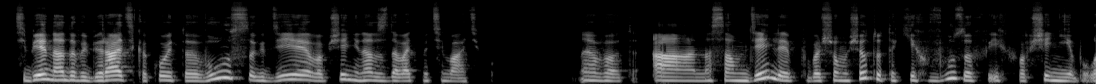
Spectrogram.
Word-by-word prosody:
тебе 215 Hz, +7 st, +6 dB
надо 200 Hz, -2 st, +3 dB
выбирать 190 Hz, +4 st, +4 dB
какой-то 170 Hz, -1 st, -4 dB
ВУЗ, 290 Hz, -, 0 dB
где 200 Hz, +5 st, +1 dB
вообще 175 Hz, +7 st, -3 dB
не 195 Hz, -4 st, -2 dB
надо 185 Hz, -1 st, -1 dB
сдавать 165 Hz, 0 st, -3 dB
математику. 155 Hz, -3 st, -8 dB, 1.0 s
А, 185 Hz, -1 st, -3 dB
вот. 165 Hz, -2 st, -5 dB, 0.2 s
А, 175 Hz, -1 st, +4 dB
на 170 Hz, +1 st, -7 dB
самом 180 Hz, -1 st, -1 dB
деле, 235 Hz, -, +3 dB
по 170 Hz, -2 st, -21 dB
большому 170 Hz, +1 st, -3 dB
счету, 270 Hz, +4 st, 0 dB
таких 175 Hz, 0 st, -8 dB
ВУЗов, 185 Hz, +2 st, -1 dB
их, 175 Hz, -, -10 dB
вообще 165 Hz, +5 st, -5 dB
не 170 Hz, -3 st, 0 dB
было. 150 Hz, +3 st, -7 dB
180 Hz, 140 wpm, -22 LUFS, 170-200 Hz, 1.0 s, тебе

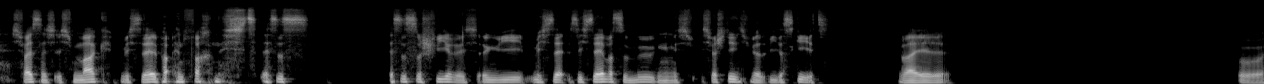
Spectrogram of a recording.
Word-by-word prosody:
Ich -, -, -9 dB
weiß 115 Hz, +1 st, +5 dB
nicht, 100 Hz, 0 st, -2 dB
ich 90 Hz, -, -6 dB
mag 115 Hz, +4 st, +4 dB
mich 100 Hz, -, -4 dB
selber 120 Hz, +2 st, +5 dB
einfach 125 Hz, +1 st, -1 dB
nicht. 130 Hz, -, +1 dB
Es -, -, -2 dB
ist 125 Hz, 0 st, 0 dB, 0.8 s
es 115 Hz, +3 st, -2 dB
ist 125 Hz, 0 st, 0 dB
so 120 Hz, -, 0 dB
schwierig 115 Hz, -6 st, -1 dB
irgendwie, 105 Hz, +1 st, 0 dB
mich 110 Hz, -1 st, -3 dB
sel 115 Hz, -, +3 dB
sich 110 Hz, 0 st, -3 dB
selber 120 Hz, 0 st, +6 dB
zu 105 Hz, -, -3 dB
mögen. 95 Hz, -4 st, -2 dB
Ich 95 Hz, -, -9 dB
ich -, -, -10 dB
versteh 125 Hz, -, 0 dB
nicht 115 Hz, -, -7 dB
mehr, 100 Hz, -5 st, -2 dB
wie 100 Hz, -, -5 dB
das 100 Hz, -1 st, -4 dB
geht, 115 Hz, -3 st, -3 dB, 0.8 s
weil 95 Hz, +1 st, +2 dB, 2.9 s
Oh, 75 Hz, 0 st, -3 dB
110 Hz, 150 wpm, -24 LUFS, 100-120 Hz, 2.9 s, selber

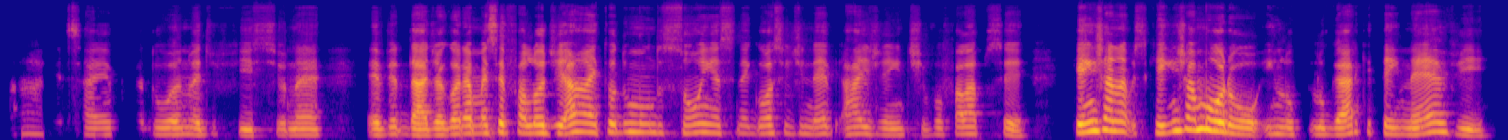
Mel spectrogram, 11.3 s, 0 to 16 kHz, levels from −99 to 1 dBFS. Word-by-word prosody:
Ai 180 Hz, 0 st, -21 dB
essa 165 Hz, -2 st, -14 dB
época 165 Hz, +1 st, -16 dB
do 170 Hz, 0 st, -8 dB
ano 170 Hz, 0 st, -4 dB
é 160 Hz, -, -2 dB
difícil, 150 Hz, -2 st, -10 dB
né. 155 Hz, 0 st, -5 dB, 0.3 s
É 155 Hz, -, -1 dB
verdade, 155 Hz, -2 st, +1 dB
agora 180 Hz, +5 st, +2 dB
mas 200 Hz, 0 st, -3 dB
você 225 Hz, -, +3 dB
falou 205 Hz, -2 st, +1 dB
de 200 Hz, 0 st, 0 dB
ai 225 Hz, +1 st, +3 dB
todo 225 Hz, 0 st, -3 dB
mundo 220 Hz, -2 st, -4 dB
sonha 210 Hz, +1 st, -6 dB
esse 200 Hz, +1 st, -16 dB
negócio 200 Hz, +1 st, -9 dB
de 190 Hz, 0 st, -16 dB
neve, 185 Hz, +1 st, -8 dB
ai 180 Hz, +1 st, -6 dB
gente, 155 Hz, -2 st, -12 dB
vou 170 Hz, +3 st, -14 dB
falar 180 Hz, +2 st, -4 dB
pra 180 Hz, 0 st, -31 dB
você, 150 Hz, -7 st, -6 dB, 0.4 s
quem 230 Hz, +4 st, +9 dB
já 275 Hz, +1 st, +5 dB
na 250 Hz, -1 st, +2 dB, 0.2 s
quem 215 Hz, +6 st, +2 dB
já 285 Hz, 0 st, +3 dB
morou 205 Hz, -, +8 dB
em 180 Hz, -, -12 dB
lu 170 Hz, -2 st, -8 dB
lugar 170 Hz, +4 st, -1 dB
que 225 Hz, -, -18 dB
tem 175 Hz, -5 st, -5 dB
neve, 165 Hz, -, -2 dB
180 Hz, 220 wpm, -23 LUFS, 165-205 Hz, 0.4 s, quem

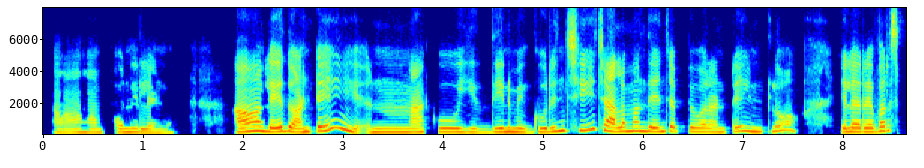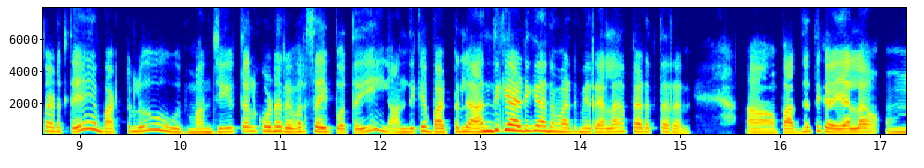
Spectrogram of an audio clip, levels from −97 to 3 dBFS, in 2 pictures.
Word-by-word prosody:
ఆహా! 200 Hz, +1 st, -5 dB, 0.2 s
పోనీలెండి. 205 Hz, -4 st, -4 dB, 0.7 s
ఆ! -, -, +5 dB, 0.2 s
లేదు 255 Hz, +3 st, +4 dB
అంటే, 245 Hz, +4 st, +2 dB, 0.9 s
నాకు 230 Hz, +1 st, -3 dB, 0.3 s
ఇద్ 205 Hz, -2 st, -7 dB
దీని 230 Hz, +1 st, +2 dB
వి 220 Hz, -, 0 dB, 0.2 s
గురించి 280 Hz, +7 st, 0 dB, 0.2 s
చాలామంది 270 Hz, 0 st, +3 dB
ఏం 250 Hz, -, +1 dB
చెప్పేవారంటే 245 Hz, -3 st, -3 dB
ఇంట్లో, 255 Hz, +4 st, -3 dB, 0.6 s
ఇలా 240 Hz, +1 st, +3 dB
రివర్స్ 275 Hz, +6 st, 0 dB
పెడతే 250 Hz, -2 st, 0 dB, 0.3 s
బట్టలు 220 Hz, +5 st, -2 dB, 0.5 s
మన 200 Hz, -, -2 dB
జీవితాలు 240 Hz, +4 st, -3 dB
కూడా 270 Hz, +1 st, +3 dB
రివర్సయిపోతయి. 235 Hz, -, 0 dB, 0.2 s
అందుకే 220 Hz, +6 st, -1 dB
బట్టలు 240 Hz, +3 st, 0 dB
అందుకే 320 Hz, +6 st, +6 dB
అడిగా 300 Hz, 0 st, +3 dB
అనమాట 245 Hz, -2 st, 0 dB
మీరెలా 225 Hz, +1 st, -1 dB, 0.2 s
పెడతారని. 225 Hz, -5 st, -3 dB, 0.6 s
ఆ! -, -, 0 dB, 0.3 s
పద్ధతిగా 250 Hz, +5 st, 0 dB, 0.2 s
ఎలా 230 Hz, +2 st, +3 dB, 0.2 s
హ్మ్. 220 Hz, +1 st, -4 dB
240 Hz, 115 wpm, -22 LUFS, 220-260 Hz, 0.9 s, అందుకే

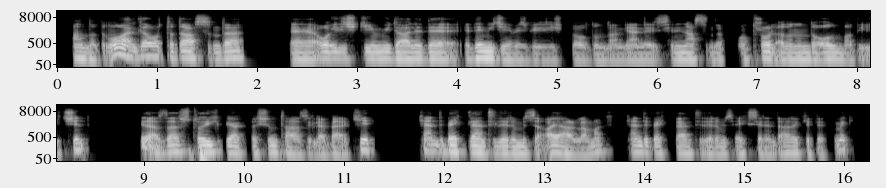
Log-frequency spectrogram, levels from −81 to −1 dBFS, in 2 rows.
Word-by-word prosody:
Anladım. 100 Hz, -5 st, -1 dB
O 150 Hz, -, +6 dB
hâlde 120 Hz, -3 st, +4 dB
ortada 120 Hz, -4 st, +3 dB
aslında, 100 Hz, +1 st, +1 dB, 0.5 s
eee, 90 Hz, 0 st, +2 dB
o 100 Hz, -1 st, +4 dB
ilişkiyi 100 Hz, 0 st, +2 dB
müdahale 95 Hz, -1 st, +2 dB
de 100 Hz, +1 st, +2 dB
edemeyeceğimiz 95 Hz, -4 st, +1 dB
bir 85 Hz, -, -5 dB
ilişki 80 Hz, +1 st, -8 dB
olduğundan, 80 Hz, -1 st, -5 dB
yani 85 Hz, +1 st, -2 dB
senin 90 Hz, -1 st, -3 dB
aslında 90 Hz, 0 st, -2 dB
kontrol 95 Hz, +3 st, 0 dB
alanında 90 Hz, +1 st, 0 dB
olmadığı 90 Hz, -1 st, 0 dB
için -, -, +1 dB, 0.6 s
biraz 100 Hz, -1 st, +3 dB
da 110 Hz, +1 st, +4 dB
stoic 110 Hz, 0 st, +2 dB
bir 105 Hz, -, +3 dB
yaklaşım 95 Hz, +1 st, -1 dB
tarzıyla 85 Hz, -4 st, -2 dB
belki 125 Hz, -1 st, 0 dB, 0.4 s
kendi 105 Hz, -2 st, 0 dB
beklentilerimizi 95 Hz, -3 st, +2 dB
ayarlamak, 95 Hz, +1 st, +1 dB, 0.2 s
kendi 105 Hz, -1 st, -1 dB
beklentilerimiz 95 Hz, -2 st, -3 dB
ekseninde 90 Hz, 0 st, -4 dB
hareket 95 Hz, 0 st, -3 dB
etmek, -, -, -6 dB
95 Hz, 135 wpm, -23 LUFS, 90-105 Hz, 0.6 s, O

